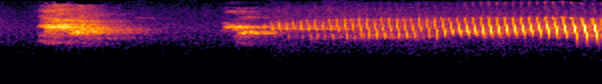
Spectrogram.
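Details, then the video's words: Belgian canary singing as a training song for other canaries: two short buzzy bursts, then a fast trill that speeds up and grows louder, rattling many times per second toward the end. "Canário belga seduz todos os canários para cantar - treinamento de canário"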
